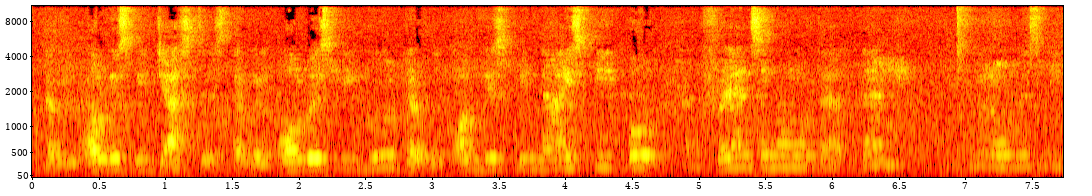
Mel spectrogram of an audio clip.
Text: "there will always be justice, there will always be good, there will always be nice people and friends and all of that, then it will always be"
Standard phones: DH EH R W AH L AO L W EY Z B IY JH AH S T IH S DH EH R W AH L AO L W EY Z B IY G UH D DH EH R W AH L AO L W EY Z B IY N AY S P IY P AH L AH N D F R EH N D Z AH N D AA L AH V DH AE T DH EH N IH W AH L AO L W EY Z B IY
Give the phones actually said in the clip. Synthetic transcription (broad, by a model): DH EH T W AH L AO L W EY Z B IY JH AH S T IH S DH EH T W AH L AO L W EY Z B IY G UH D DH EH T W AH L AO L W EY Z B IY N AY S P IY P AH L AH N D F R EH N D S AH N AA L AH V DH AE T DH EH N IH W AH L AO L W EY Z B IY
